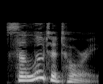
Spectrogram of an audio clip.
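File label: "salutatory", British English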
